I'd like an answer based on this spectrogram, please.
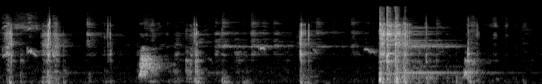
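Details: Cavalier King Charles Spaniel puppies playing inside a house where they are being raised. Short, sharp yaps and squeaks come in quick bursts, with rustling and scuffling from the play between them.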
